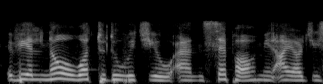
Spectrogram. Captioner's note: speaking alternate language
